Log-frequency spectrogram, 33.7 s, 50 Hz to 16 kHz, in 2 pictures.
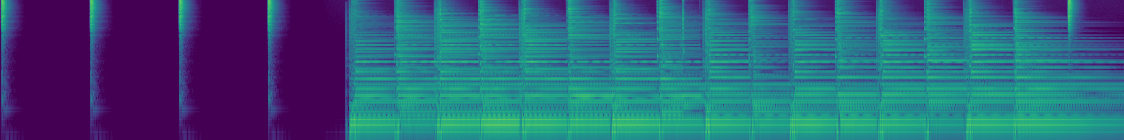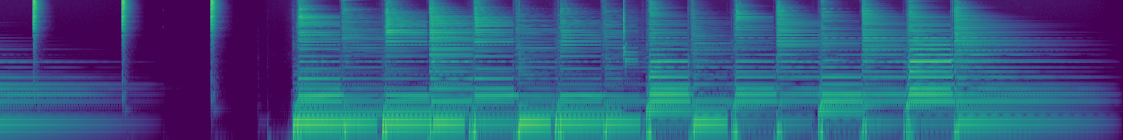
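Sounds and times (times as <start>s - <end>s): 
slow guitar strumming with capo on fret 4: 5.2s - 18.8s, 21.2s - 33.4s.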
